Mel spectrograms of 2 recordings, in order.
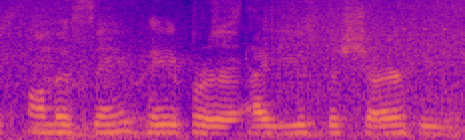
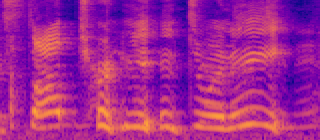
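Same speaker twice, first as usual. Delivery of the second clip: louder, higher exasperated shout; mock exasperated yell; 10 semitones higher, 7 dB louder than usual. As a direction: yell in fake frustration. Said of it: "she's like".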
